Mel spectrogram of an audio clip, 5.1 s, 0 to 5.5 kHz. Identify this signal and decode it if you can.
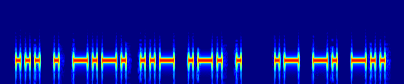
Morse code, heard as a keyed tone, about 20 wpm, 600 Hz. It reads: SECURE AND
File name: cw-books / winnie-the-pooh / winnie-20wpm-page-0120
